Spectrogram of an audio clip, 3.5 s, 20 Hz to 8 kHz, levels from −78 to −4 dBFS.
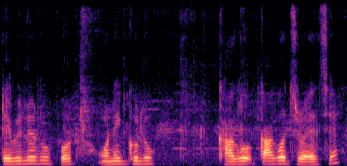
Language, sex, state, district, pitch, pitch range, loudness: Bengali, male, Tripura, West Tripura, 145 Hz, 135-150 Hz, -20 LUFS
